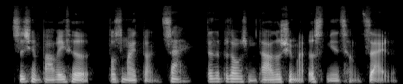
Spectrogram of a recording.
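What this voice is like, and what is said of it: Whispering aside. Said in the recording (Chinese): “小声说”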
